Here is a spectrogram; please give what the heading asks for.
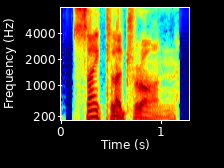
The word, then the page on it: cyclotron: British English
